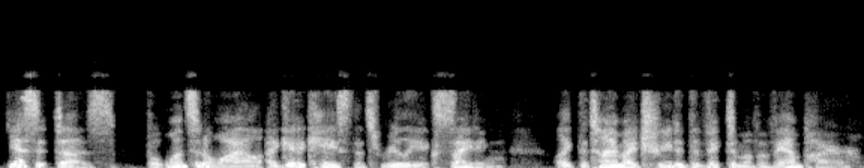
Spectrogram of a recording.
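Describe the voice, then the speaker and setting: An earnest male doctor acted by a woman narrator recounts things in a husky voice. He has a serious storytelling manner, as a character in a horror comic tale. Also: lowish voice, big pitch swings, moderate pace, low-quality recording. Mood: intrigued. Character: earnest male doctor recalling a vampire case.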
